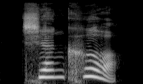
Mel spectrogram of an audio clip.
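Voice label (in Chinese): "千克" Mandarin Chinese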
